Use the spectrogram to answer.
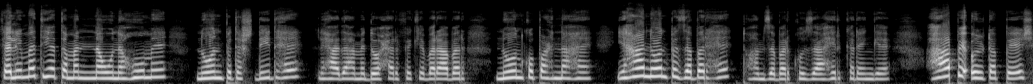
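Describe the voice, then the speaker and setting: A woman teaching Quran recitation rules, explaining each letter and rule slowly and carefully. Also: sits high, no echo, clean studio sound. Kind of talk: tajweed lesson explanation.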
